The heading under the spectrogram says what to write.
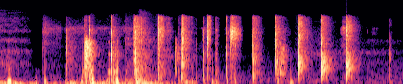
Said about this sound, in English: A round of applause.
